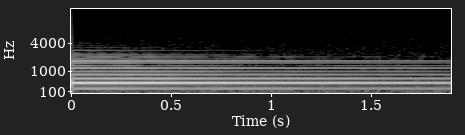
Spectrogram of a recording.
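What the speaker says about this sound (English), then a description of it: "If I play this note, I'm just playing a note here, 5th fret of 2nd string" A single sustained note from a three-string cigar box guitar, fretted at the 5th fret of the second string, rings steady and clear, slowly fading over two seconds with no vibrato.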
